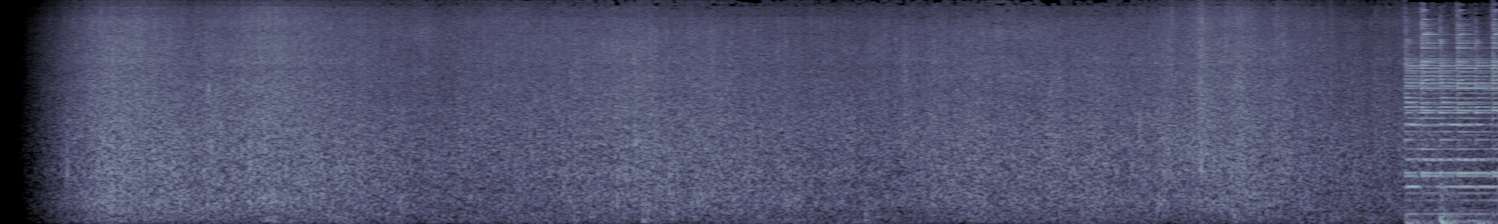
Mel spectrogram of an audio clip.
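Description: Steady wash of ocean surf, fading in over the first second and holding evenly throughout.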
